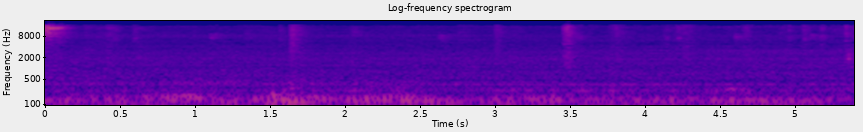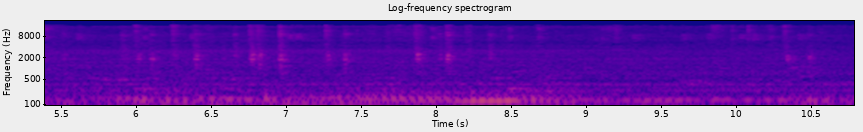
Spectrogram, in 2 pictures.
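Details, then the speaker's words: Astron electric fan that had dried out of oil, after oiling, run on speed 1: a soft, steady low hum with only a few faint ticks and no scraping or rattle; now quiet and running normally. "Tahimik na po si kapatid."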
